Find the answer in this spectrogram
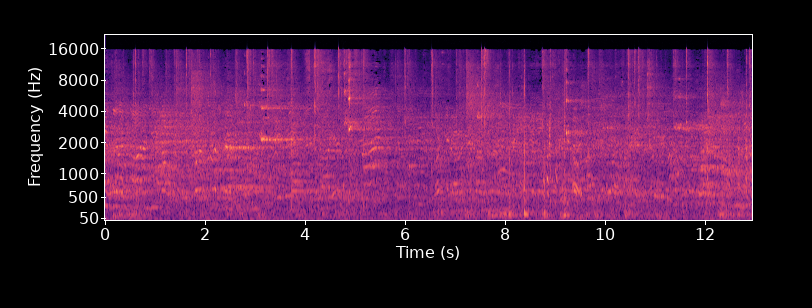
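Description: Badminton rally in a sports hall: racket strikes on the shuttlecock and players' footsteps on the wooden court floor, with voices in the background and a loud thump about eight seconds in.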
